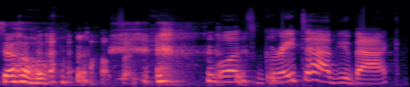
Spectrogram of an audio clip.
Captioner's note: laughs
